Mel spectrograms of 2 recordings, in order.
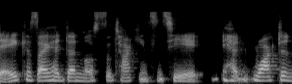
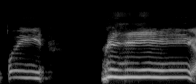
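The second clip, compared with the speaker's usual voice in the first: high drawn-out "ring, ring" mimicking a long honk; imitated horn blast; 8 semitones higher than usual. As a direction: lay on the horn with your voice. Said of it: "I put my shoulder into that honk".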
